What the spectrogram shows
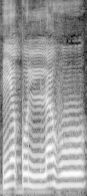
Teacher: اس میں غنہ نہیں کریں گے، اس کو بلا غنہ کے ہم پڑھیں گے، جلد پڑھیں گے اور نون سائلنٹ اس میں ہو جائے گا. لام کے اوپر تشدید آ گئی تو اس وجہ سے یہ لام اس کاف کے ساتھ مل کر پڑھا جائے گا. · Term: ادغام بلا غنہ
